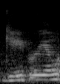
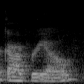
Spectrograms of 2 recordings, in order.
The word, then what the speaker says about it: Gabriel: Angel Gabriel or Gabrielle, uh some people pronounce it either way, is the archangel of communication and the arts.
